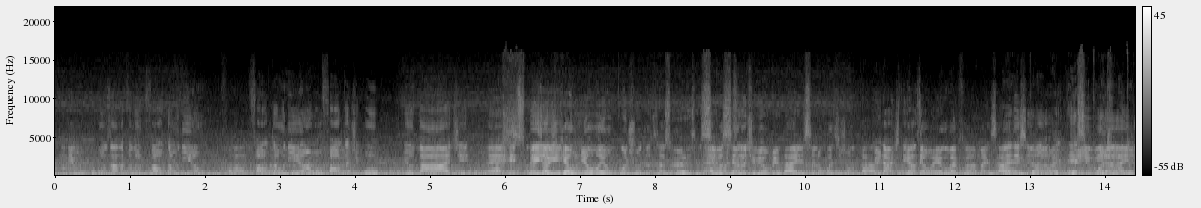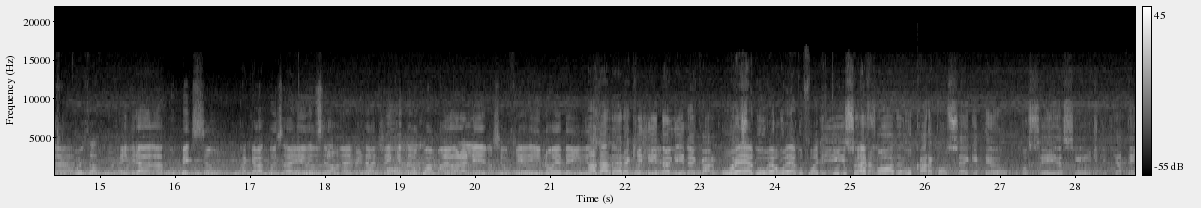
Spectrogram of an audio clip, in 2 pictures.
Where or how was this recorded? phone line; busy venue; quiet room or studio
busy venue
